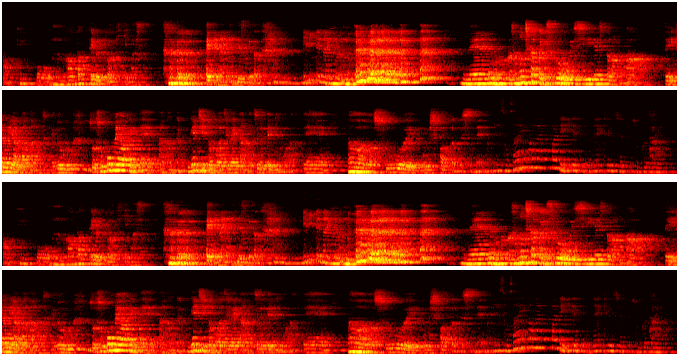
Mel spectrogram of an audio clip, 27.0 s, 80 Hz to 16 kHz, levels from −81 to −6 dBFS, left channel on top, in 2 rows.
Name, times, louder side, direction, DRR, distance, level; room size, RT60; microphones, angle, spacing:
voice 1, 0.1-0.5 3.5-3.8 4.2-7.2 8.5-8.6 13.3-14.1 14.7-15.4 18.8-19.5 19.9-20.4 23.3-26.7, right 1 dB, 15° right, -4 dB, 1.1 m, -46 dB
voice 2, 0.7-2.8 3.2-5.5 6.5-8.6 9.2-12.9 13.2-14.8 15.3-19.9 20.4-23.2, left 1 dB, 20° left, -8 dB, 1.9 m, -32 dB
8.6 x 3.3 x 4.5 m, 1.5 s
head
